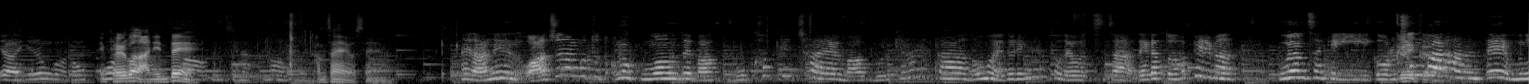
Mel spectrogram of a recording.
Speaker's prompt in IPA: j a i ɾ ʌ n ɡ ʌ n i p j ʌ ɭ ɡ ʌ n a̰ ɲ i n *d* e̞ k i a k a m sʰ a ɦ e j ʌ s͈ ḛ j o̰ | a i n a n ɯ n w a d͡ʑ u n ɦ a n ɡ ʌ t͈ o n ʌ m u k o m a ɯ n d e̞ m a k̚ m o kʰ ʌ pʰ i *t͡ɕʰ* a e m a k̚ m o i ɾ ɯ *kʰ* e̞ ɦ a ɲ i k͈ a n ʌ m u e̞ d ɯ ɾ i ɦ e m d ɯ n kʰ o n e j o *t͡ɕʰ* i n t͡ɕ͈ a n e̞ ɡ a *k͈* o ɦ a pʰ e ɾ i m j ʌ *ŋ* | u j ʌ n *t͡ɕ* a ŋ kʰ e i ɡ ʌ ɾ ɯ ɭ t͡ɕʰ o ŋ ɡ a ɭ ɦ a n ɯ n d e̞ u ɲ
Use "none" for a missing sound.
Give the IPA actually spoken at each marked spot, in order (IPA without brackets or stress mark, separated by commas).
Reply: d, t͡ɕʰ, kʰ, t͡ɕ, t͈, n, t͡ɕʰ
